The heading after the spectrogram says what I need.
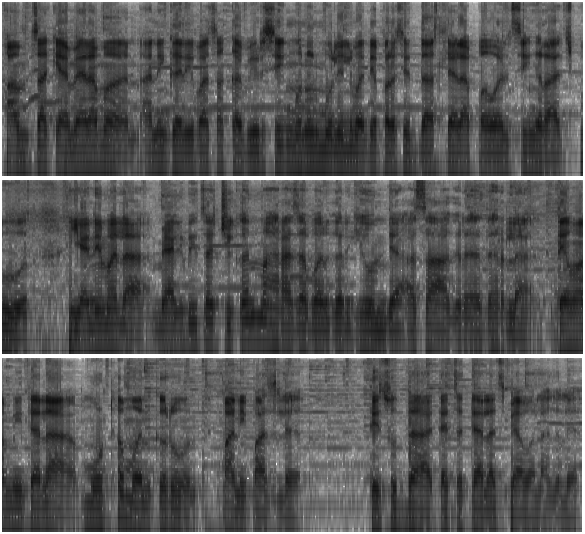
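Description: A man in his thirties giving a scripted, deadpan comic voice-over for a travel vlog. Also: medium pitch, normal speed, soft background music. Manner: deadpan wry humor.

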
